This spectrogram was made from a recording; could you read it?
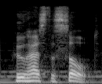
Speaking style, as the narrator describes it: shouted Zinaida Kolmogorova, or Zina

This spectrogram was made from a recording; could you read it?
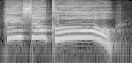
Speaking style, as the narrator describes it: shouted Josh

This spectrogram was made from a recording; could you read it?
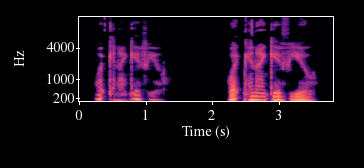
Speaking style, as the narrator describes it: Over and over, I whispered

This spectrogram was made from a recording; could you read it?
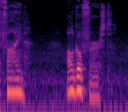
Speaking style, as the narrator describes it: sigh

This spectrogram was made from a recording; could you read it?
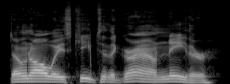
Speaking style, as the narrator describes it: came in Hank's slow, heavy drawl

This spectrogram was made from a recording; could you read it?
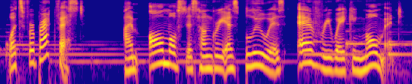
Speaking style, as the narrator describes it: asked Red

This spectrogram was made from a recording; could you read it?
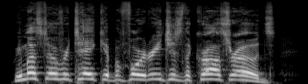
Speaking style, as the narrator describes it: shouted Little

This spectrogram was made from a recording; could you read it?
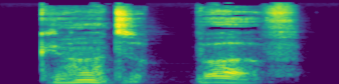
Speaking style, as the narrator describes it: Radric breathed, his face ashen and his tone matching it, if a man's tone could be said to have a color

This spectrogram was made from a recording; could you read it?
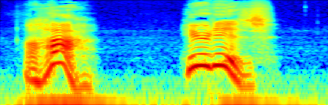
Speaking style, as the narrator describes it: suddenly she exclaimed vivaciously

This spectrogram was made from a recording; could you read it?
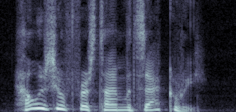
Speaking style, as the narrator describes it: said sweetly

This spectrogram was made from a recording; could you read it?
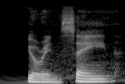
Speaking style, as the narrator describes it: said Jones

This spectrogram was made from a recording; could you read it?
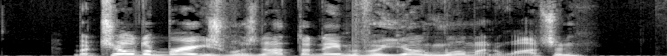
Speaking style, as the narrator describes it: said Holmes, in a reminiscent voice

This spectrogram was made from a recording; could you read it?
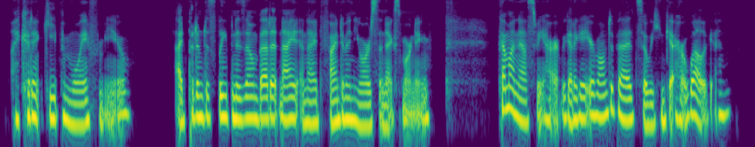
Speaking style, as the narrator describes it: Laughing, Lynn told Tilda

